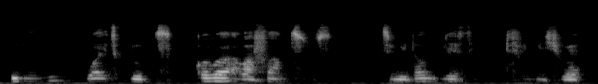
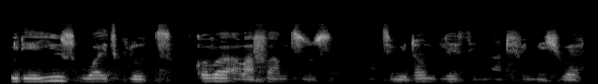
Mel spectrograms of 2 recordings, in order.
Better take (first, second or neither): second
